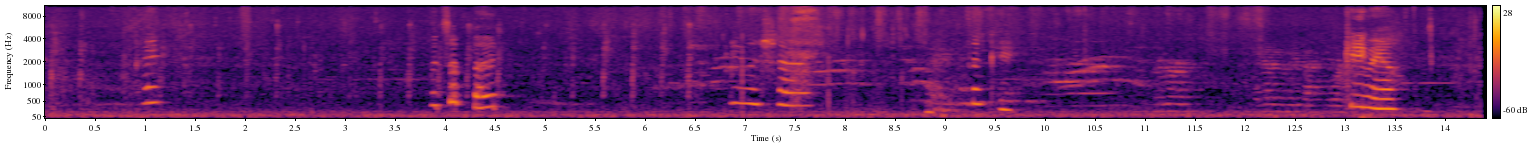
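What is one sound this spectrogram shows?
A cat meows repeatedly up close.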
